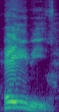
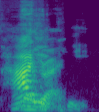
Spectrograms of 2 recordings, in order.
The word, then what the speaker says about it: Hayati: It is not Haiti. It's Hayati.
